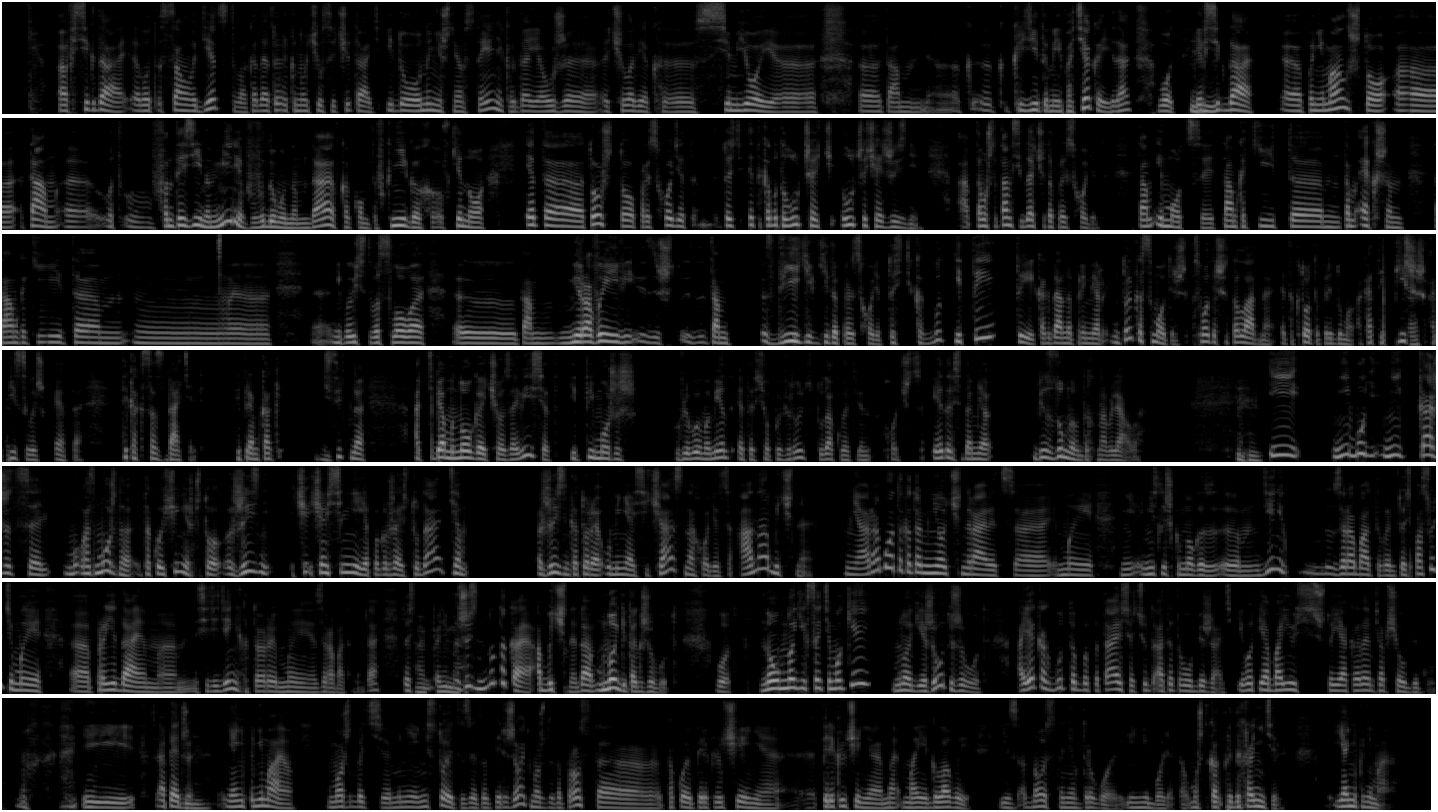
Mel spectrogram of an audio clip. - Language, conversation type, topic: Russian, advice, Как письмо может помочь мне лучше понять себя и свои чувства?
- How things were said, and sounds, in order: in English: "экшн"; tsk; chuckle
